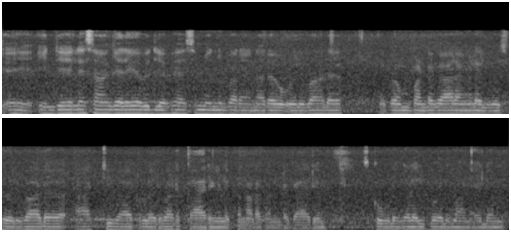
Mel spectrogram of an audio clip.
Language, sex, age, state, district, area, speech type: Malayalam, male, 18-30, Kerala, Kollam, rural, spontaneous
